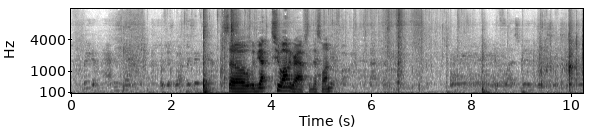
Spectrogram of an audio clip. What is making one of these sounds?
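Cardboard packaging rustles and tears as a box is opened.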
